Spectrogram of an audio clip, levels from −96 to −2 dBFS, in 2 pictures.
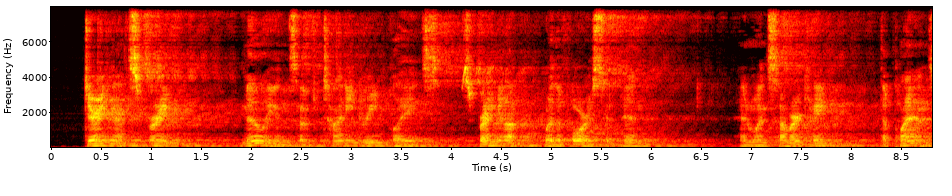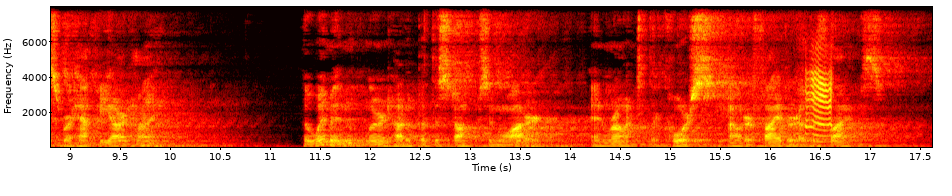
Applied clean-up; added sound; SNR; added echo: none; Breathing; -3 dB; reverberation time 2.6 s.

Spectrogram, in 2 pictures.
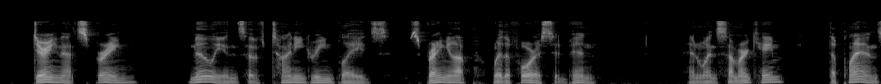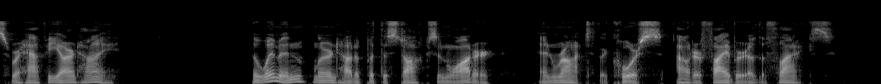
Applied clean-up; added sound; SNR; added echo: none; none; none; none.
